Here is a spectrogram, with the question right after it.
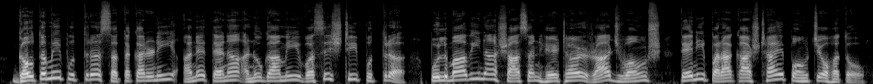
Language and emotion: Gujarati, neutral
